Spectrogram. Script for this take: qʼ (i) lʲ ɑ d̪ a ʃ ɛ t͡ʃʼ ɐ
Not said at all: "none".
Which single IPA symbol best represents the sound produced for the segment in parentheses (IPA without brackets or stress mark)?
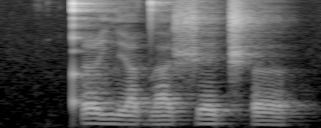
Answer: i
